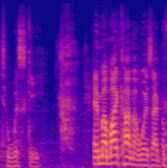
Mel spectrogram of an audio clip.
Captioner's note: chuckles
